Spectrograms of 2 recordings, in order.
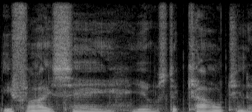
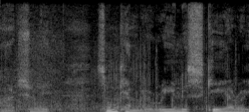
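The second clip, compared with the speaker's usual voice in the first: ordinary delivery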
